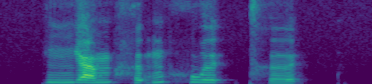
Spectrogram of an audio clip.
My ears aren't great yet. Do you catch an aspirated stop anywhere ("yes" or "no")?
yes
